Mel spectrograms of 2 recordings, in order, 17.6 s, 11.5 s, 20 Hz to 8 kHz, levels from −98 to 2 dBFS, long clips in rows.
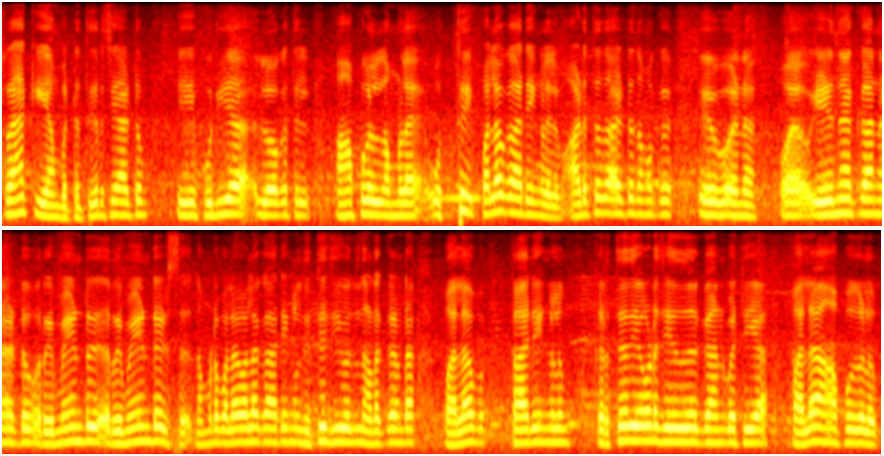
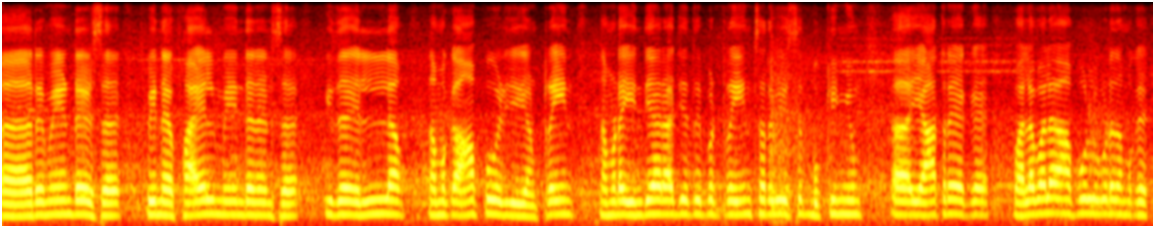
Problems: background sounds at intervals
